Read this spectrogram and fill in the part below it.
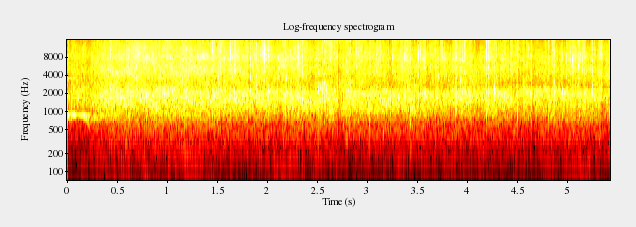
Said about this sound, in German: Applaus für die Lounge.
